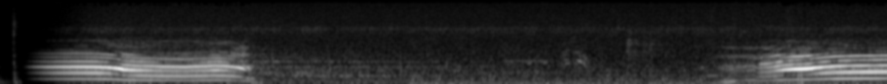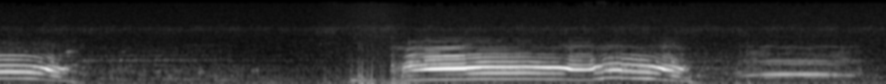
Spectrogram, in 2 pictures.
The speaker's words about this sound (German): Ja, und auch da habe ich eine Aufnahme von den beiden bekommen. Georgische Abendstimmung. Inklusive Echo und Antworten der Kuh.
